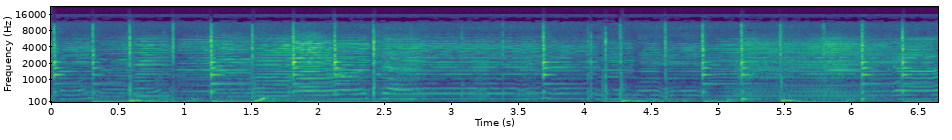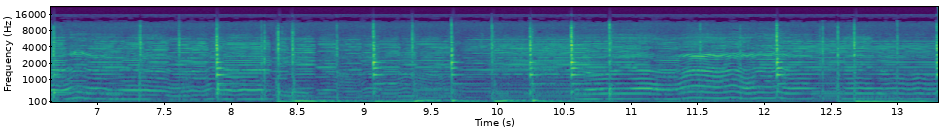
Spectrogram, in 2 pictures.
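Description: Live ghazal music: tabla playing a steady rhythm, with deep bass-drum strokes, under sustained melodic lines that bend and waver in pitch.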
